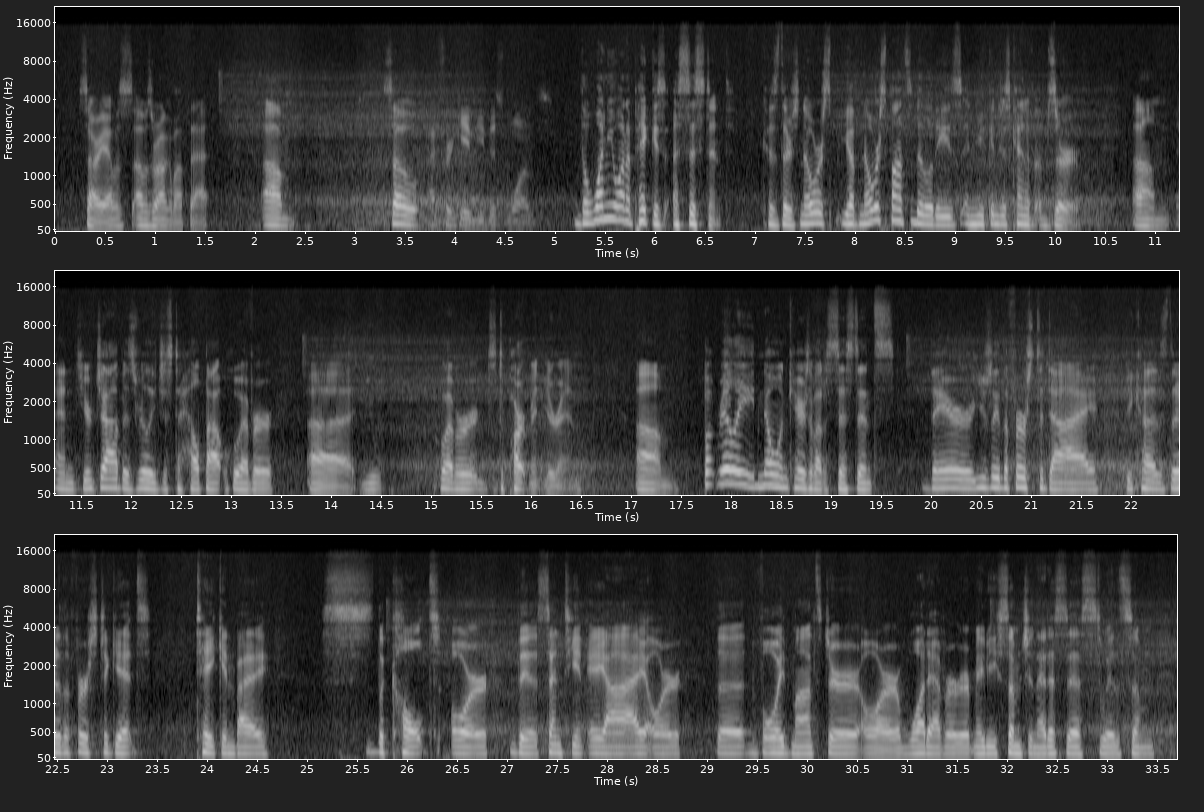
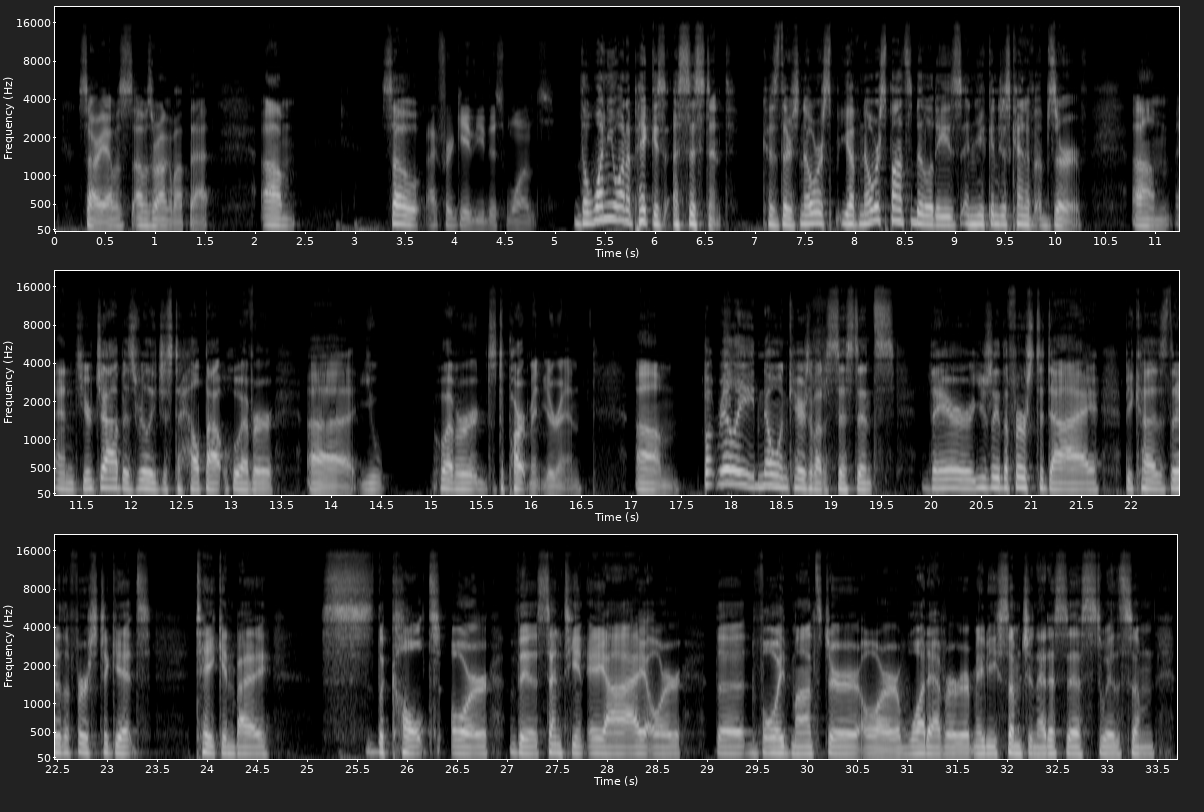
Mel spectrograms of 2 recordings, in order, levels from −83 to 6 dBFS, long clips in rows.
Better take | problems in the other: second | hiss; faint; throughout; 20 dB below the speech

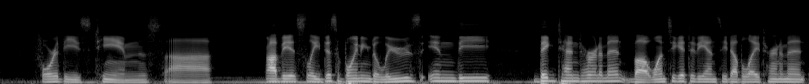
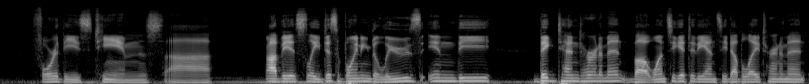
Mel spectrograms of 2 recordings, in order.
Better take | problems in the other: second | muffled; very; fading above 2.5 kHz

